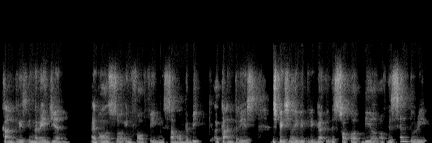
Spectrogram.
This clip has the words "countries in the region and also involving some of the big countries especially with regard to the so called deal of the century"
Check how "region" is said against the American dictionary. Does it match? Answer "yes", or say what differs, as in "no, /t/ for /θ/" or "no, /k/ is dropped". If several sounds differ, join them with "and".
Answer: no, /dʒ/ is dropped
